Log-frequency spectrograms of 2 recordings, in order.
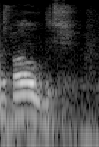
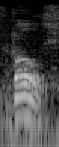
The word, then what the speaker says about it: Bulge: Okay, many students mispronounce this one. There is no D in this. It's not the Battle of the Bulge. Okay, it's Bulge.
